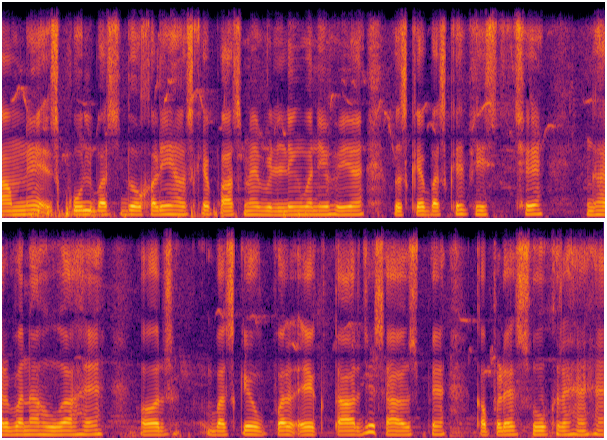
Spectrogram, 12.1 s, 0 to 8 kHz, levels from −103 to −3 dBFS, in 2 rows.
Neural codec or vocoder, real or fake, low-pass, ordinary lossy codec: none; real; 7.2 kHz; Opus, 64 kbps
